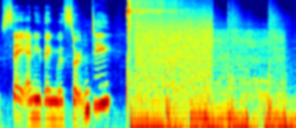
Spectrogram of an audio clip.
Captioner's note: static crackles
